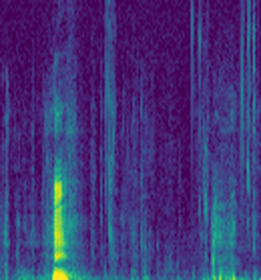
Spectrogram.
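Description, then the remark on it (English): Mouth sounds of someone biting into a big mouthful of food heavy on cheese and sour cream, with no crunch: a loud soft bite with a brief voiced murmur, then a pause before quieter, squishy chewing. “I want a big bite. Now, this won't have a crunch.”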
